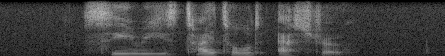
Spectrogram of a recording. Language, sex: English, female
